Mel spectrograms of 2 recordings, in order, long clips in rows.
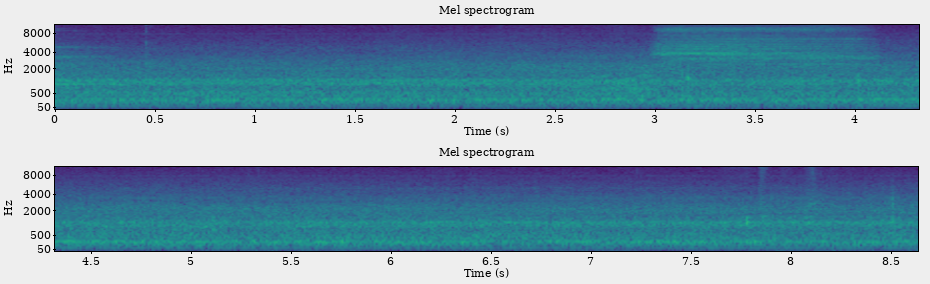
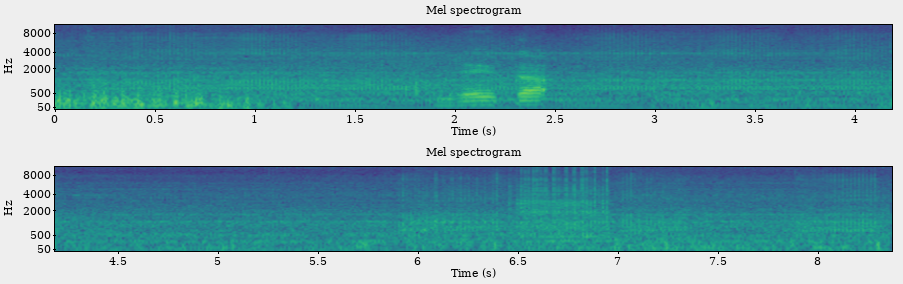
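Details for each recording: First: Corona CD-6311 dehumidifier after cleaning mold from the fan and fixing a vibrating internal part in place: steady, even hum with a faint constant tone and no rattle or buzzing; running smoothly. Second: Corona CD-6311 dehumidifier after disassembly and cleaning of a moldy fan: a steady low fan hum with an uneven buzzing chatter. A loose internal part was vibrating against the housing and was then secured.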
